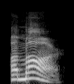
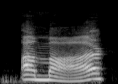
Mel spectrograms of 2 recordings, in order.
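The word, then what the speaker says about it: אמר: in the middle right how would we pronounce these three letters Amar which means what to speak or when you hear him say like I say unto you right it's Amar right to to speak okay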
